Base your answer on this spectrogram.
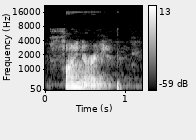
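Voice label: "finery", British English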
